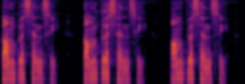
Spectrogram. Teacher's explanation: और कॉम्प्ले, प्ले पे जोर ज्यादा है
